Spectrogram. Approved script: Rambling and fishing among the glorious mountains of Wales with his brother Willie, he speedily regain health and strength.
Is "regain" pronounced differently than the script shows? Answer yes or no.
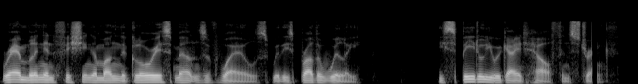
yes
